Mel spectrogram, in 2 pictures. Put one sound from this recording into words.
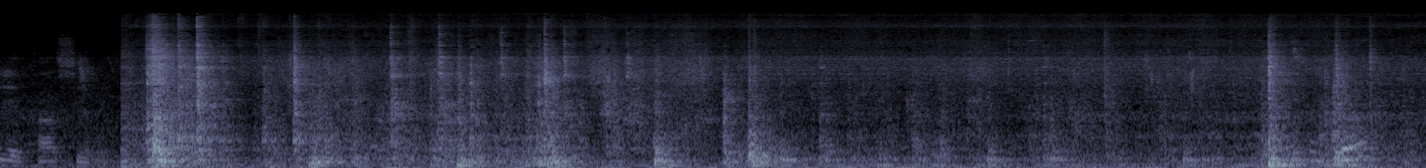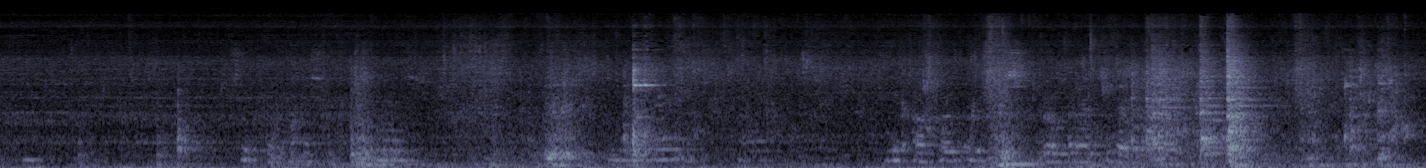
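Dishes clatter and clink in a sink.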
